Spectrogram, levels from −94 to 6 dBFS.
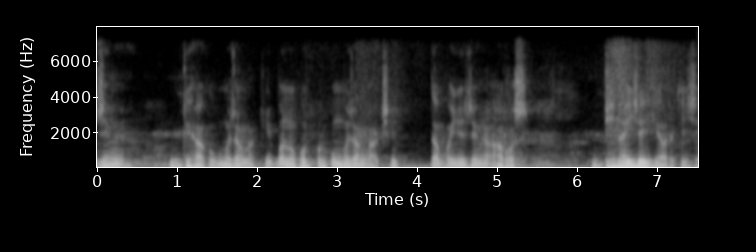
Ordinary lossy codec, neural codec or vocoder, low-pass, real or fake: none; none; 7.2 kHz; real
